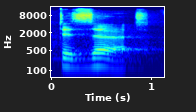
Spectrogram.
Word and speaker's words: dessert: Okay, the difference really is on the stress. We say desert, stress on the first syllable, and dessert, stress on the second syllable.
